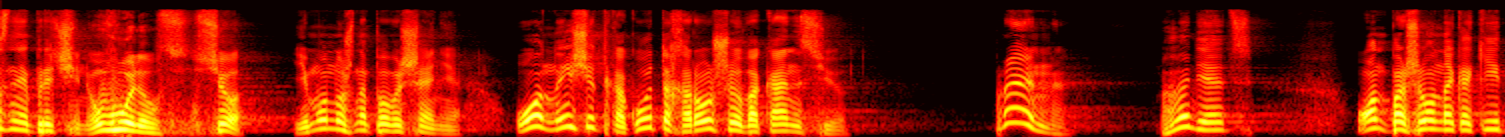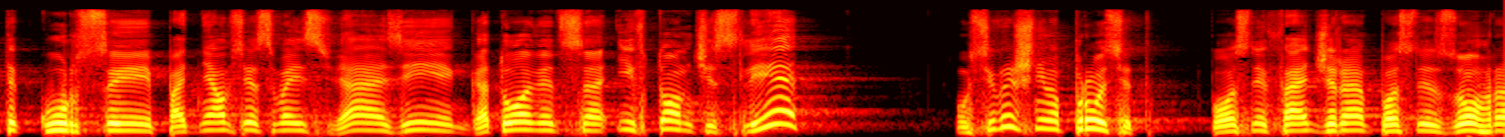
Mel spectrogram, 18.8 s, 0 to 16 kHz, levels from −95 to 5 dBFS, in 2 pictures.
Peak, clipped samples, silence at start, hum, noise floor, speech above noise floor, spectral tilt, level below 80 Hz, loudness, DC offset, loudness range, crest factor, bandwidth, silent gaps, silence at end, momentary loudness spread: 0 dBFS; under 0.1%; 0 s; none; -80 dBFS; 64 dB; -5.5 dB/octave; -62 dBFS; -17 LUFS; under 0.1%; 5 LU; 16 dB; 12.5 kHz; none; 0 s; 11 LU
